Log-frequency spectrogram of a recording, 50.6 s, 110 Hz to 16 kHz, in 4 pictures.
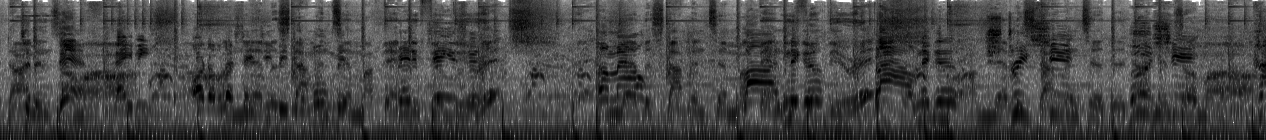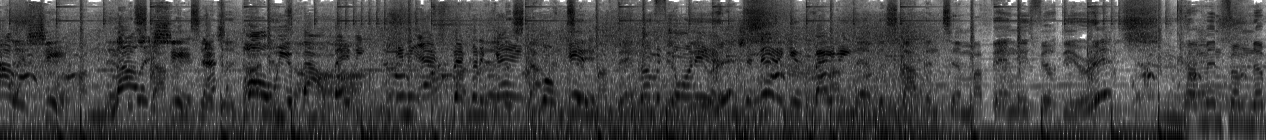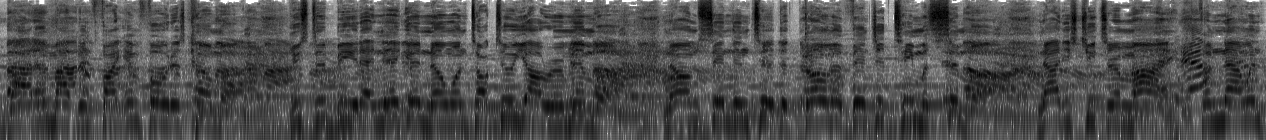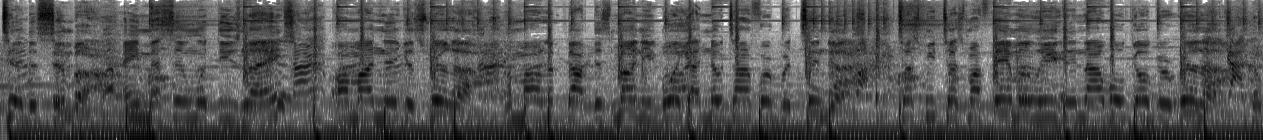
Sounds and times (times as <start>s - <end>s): Music: 0.0s - 50.6s
Speech: 0.1s - 4.9s, 6.0s - 6.6s, 8.8s - 21.9s.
